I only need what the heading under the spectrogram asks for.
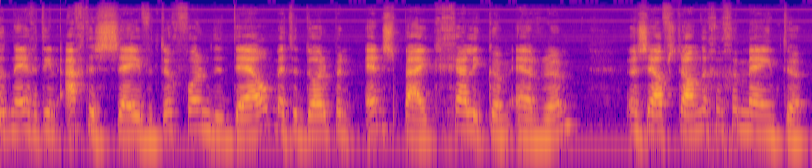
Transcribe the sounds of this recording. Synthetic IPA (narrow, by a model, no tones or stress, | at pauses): ɔtneːχəntinɑ̰χtənsejvəntəχfɔrmdədɛlˠmɛt̚dədɔrpənɛnspɛjkχɛlikəmɛnrøm | ʔənzɛlˠfstɑndəχəχəmejntə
